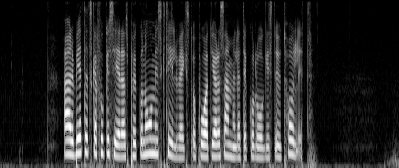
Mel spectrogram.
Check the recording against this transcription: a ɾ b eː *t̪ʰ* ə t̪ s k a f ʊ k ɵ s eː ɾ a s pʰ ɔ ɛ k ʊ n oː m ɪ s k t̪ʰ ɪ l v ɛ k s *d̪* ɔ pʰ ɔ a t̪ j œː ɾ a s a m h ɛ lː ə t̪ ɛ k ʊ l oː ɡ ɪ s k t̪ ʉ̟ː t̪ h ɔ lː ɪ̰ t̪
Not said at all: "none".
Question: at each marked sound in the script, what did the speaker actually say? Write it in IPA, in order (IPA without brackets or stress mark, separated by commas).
t̪, t̪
